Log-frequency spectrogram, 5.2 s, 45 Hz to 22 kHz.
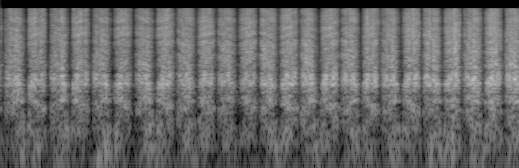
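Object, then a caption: Paper sketch pad. A pen is drawn back and forth in long strokes across the surface of a white paper sketch pad held upright. It makes a steady, rhythmic rubbing, sawing-like scratch with a hissy tone centered near 1 kHz and some bright texture above. Each stroke swells and fades in a quick, even pulse.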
